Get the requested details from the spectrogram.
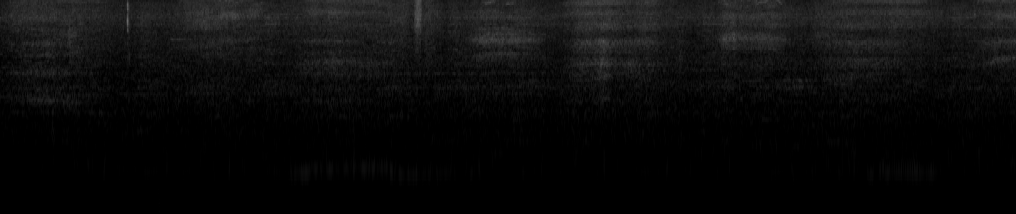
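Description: A man talks quietly and close up, as if into a phone.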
